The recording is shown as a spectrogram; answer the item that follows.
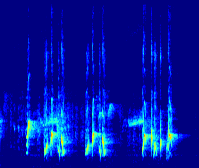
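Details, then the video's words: Bulbul, known locally as merbah lekir, in a recording used as a trapping lure: three quick chattering phrases of sharp, bubbling notes, each nearly half a second long, with short gaps and a thin rising whistle before the last, on silence. "Suara pikat merbah lekir"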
